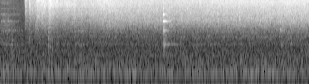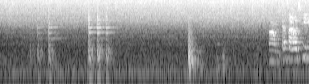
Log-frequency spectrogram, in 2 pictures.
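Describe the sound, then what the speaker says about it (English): Ahi tuna sears in a hot pan of grapeseed oil, a steady loud sizzle and hiss that runs throughout, with a few scraping clatters and crackling bursts near the end. "I'm going to just barely stick it in here enough to just kind of sear it"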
